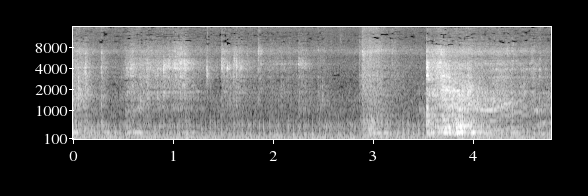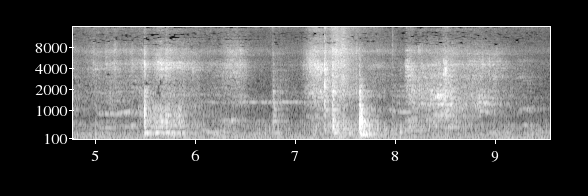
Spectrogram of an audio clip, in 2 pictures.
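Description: Metal spatula stirring and scraping pieces of chicken around a wok of hot oil, with a few separate scrapes and clinks against the pan, the sharpest about seven and a half seconds in.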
